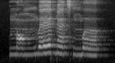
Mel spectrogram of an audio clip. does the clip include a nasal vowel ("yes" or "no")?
yes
